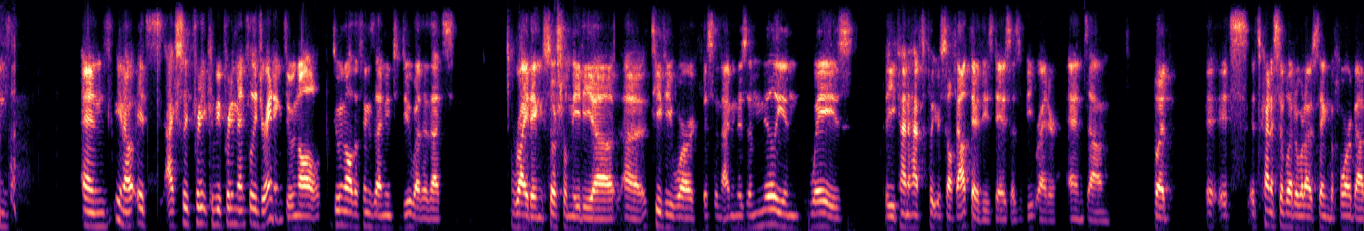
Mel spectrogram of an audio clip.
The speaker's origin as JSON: {"language": "English", "region": "Massachusetts", "country": "United States", "tie": "born or raised there", "said": "I grew up in Massachusetts. I grew up very close to Pawtucket Red Sox"}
